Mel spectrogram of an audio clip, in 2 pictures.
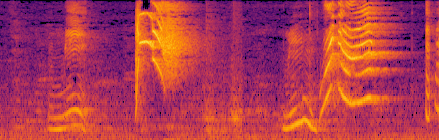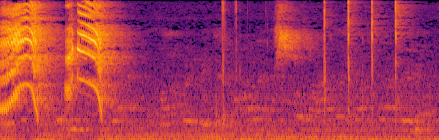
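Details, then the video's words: Talking pet Indian ringneck parrot laughing: rasping, nasal phrases that swoop up and down in arches, delivered in uneven bursts with short pauses, then a few faint clicks near the end. "Hasne Wala Tota || laughing mitthu || Talking Parrot"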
